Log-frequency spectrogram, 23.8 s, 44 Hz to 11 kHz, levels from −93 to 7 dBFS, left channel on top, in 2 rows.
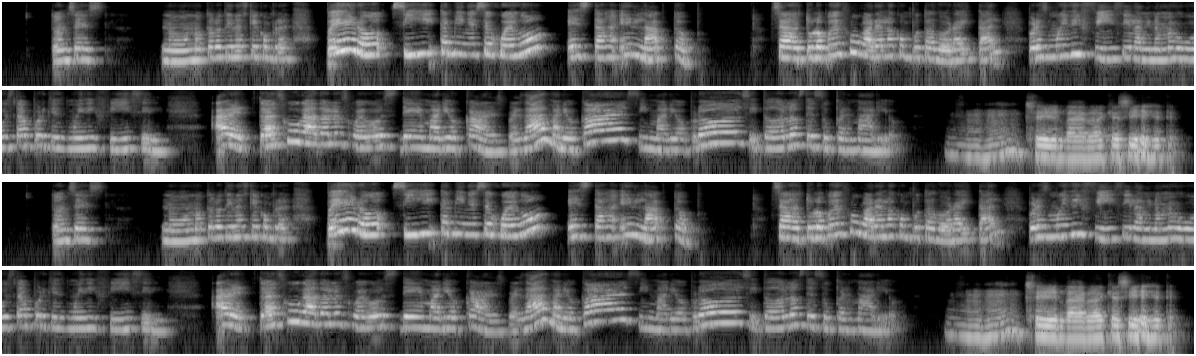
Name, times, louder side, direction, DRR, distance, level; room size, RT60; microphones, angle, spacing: voice 1, 0.5-1.0 1.6-6.9 7.8-10.0 10.3-13.6 14.1-20.9, left 2 dB, 35° left, 0.6 m, -23 dB
voice 2, 21.4-23.6, right 2 dB, 20° right, 0.4 m, -22 dB
2.4 x 2.1 x 3.0 m
head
